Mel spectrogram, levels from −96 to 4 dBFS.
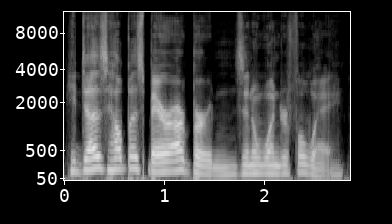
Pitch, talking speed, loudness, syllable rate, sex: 135 Hz, 230 wpm, -19 LUFS, 5.1 syllables/s, male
